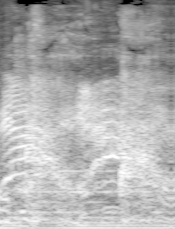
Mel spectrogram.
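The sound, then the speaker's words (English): A person growls in imitation of a lion, a loud, rough, sustained vocal roar lasting under two seconds with a gravelly, strained texture and a brief dip midway. “So I just started growling like a lion.”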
